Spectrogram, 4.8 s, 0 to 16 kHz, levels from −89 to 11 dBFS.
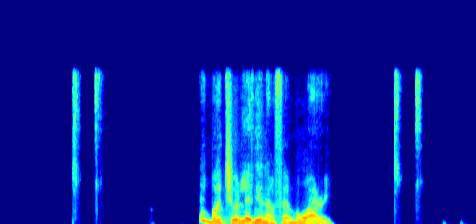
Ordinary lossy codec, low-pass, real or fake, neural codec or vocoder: none; 10.8 kHz; fake; codec, 24 kHz, 1.5 kbps, HILCodec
